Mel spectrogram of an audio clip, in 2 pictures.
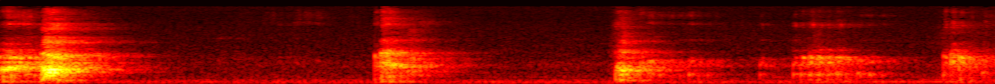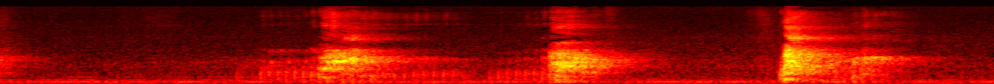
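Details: Puppy barks at a taunting cat indoors: seven short, harsh bursts spaced one to two seconds apart, some with a growly edge, over a quiet room with a faint steady hum.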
